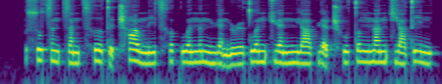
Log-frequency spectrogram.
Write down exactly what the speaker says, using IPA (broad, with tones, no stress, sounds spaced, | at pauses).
s u˦ t͡s a˨ n t͡s a˨˦ n t͡sʰ ɹ̩˥˨ t̪ ḭ˨˩ ʈ͡ʂʰ ɑ˥˨ ʊ̯ n̪ i˨˦ t͡sʰ ɤ˧ k w ə˦ n ə˥˨ n m ɥ ɛ̰˨˩ n ɻ ɻ̩˨˦ t̪ w ə˦ n t͡ɕ ɥ ɛ˨˦ n n̪ j ä˨˦ p ɥ ɛ̰˨˩ ʈ͡ʂʰ u˨˦ t̪ ɤ˦ ŋ n̪ a˦ n t͡ɕ j ä˨˦ t̪ i˥˨ n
